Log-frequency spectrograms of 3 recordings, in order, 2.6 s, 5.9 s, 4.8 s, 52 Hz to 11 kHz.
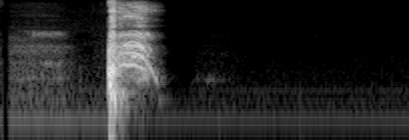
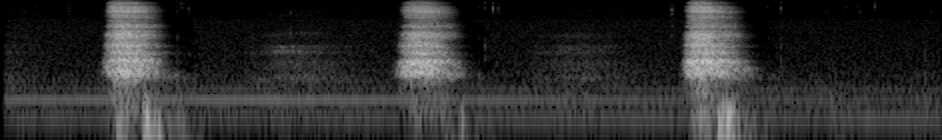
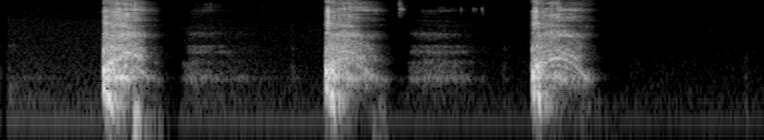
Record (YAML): cough_length: 2.6 s
cough_amplitude: 32768
cough_signal_mean_std_ratio: 0.23
exhalation_length: 5.9 s
exhalation_amplitude: 10567
exhalation_signal_mean_std_ratio: 0.32
three_cough_length: 4.8 s
three_cough_amplitude: 30476
three_cough_signal_mean_std_ratio: 0.28
survey_phase: beta (2021-08-13 to 2022-03-07)
age: 45-64
gender: Female
wearing_mask: 'No'
symptom_none: true
smoker_status: Never smoked
respiratory_condition_asthma: false
respiratory_condition_other: false
recruitment_source: REACT
submission_delay: 2 days
covid_test_result: Negative
covid_test_method: RT-qPCR
influenza_a_test_result: Negative
influenza_b_test_result: Negative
